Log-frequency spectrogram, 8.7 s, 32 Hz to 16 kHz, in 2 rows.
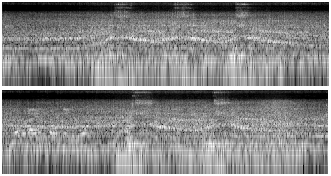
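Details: Scooter CVT before repair: engine running with short rising squeaks every second or so, like a mouse, from glazed clutch bell and hard linings on take-up; the bell is then roughened with 60-grit sandpaper.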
